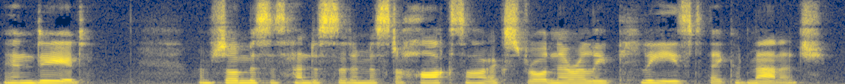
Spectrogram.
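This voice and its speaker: Lady doing a calm formal gentleman, lowered voice, measured n protective, romance audiobook. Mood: dry, composed. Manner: measured, formal, low-key. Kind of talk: audiobook character voice. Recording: occasional static crackle from microphone.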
